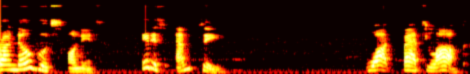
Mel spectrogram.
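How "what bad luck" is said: loud, slow, cross exclamation; frustrated, heavily spaced words; angry. A narrator's reading. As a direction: spit out each word slowly in anger. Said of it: "he says angrily".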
